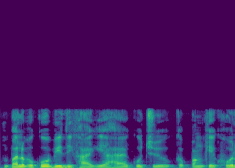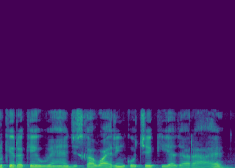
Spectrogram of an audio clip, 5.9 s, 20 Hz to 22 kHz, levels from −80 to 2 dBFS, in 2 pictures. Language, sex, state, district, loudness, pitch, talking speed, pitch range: Hindi, male, Jharkhand, Deoghar, -20 LUFS, 125 Hz, 215 wpm, 115-140 Hz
